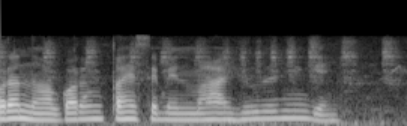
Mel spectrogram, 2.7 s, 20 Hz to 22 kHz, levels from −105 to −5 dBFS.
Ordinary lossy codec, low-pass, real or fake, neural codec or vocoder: none; none; real; none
